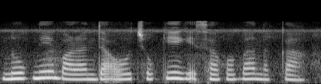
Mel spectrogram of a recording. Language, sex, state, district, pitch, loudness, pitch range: Garo, female, Meghalaya, West Garo Hills, 250 Hz, -13 LUFS, 235-265 Hz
